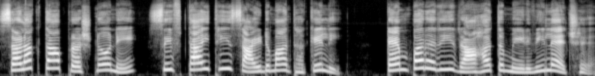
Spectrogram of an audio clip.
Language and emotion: Gujarati, neutral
